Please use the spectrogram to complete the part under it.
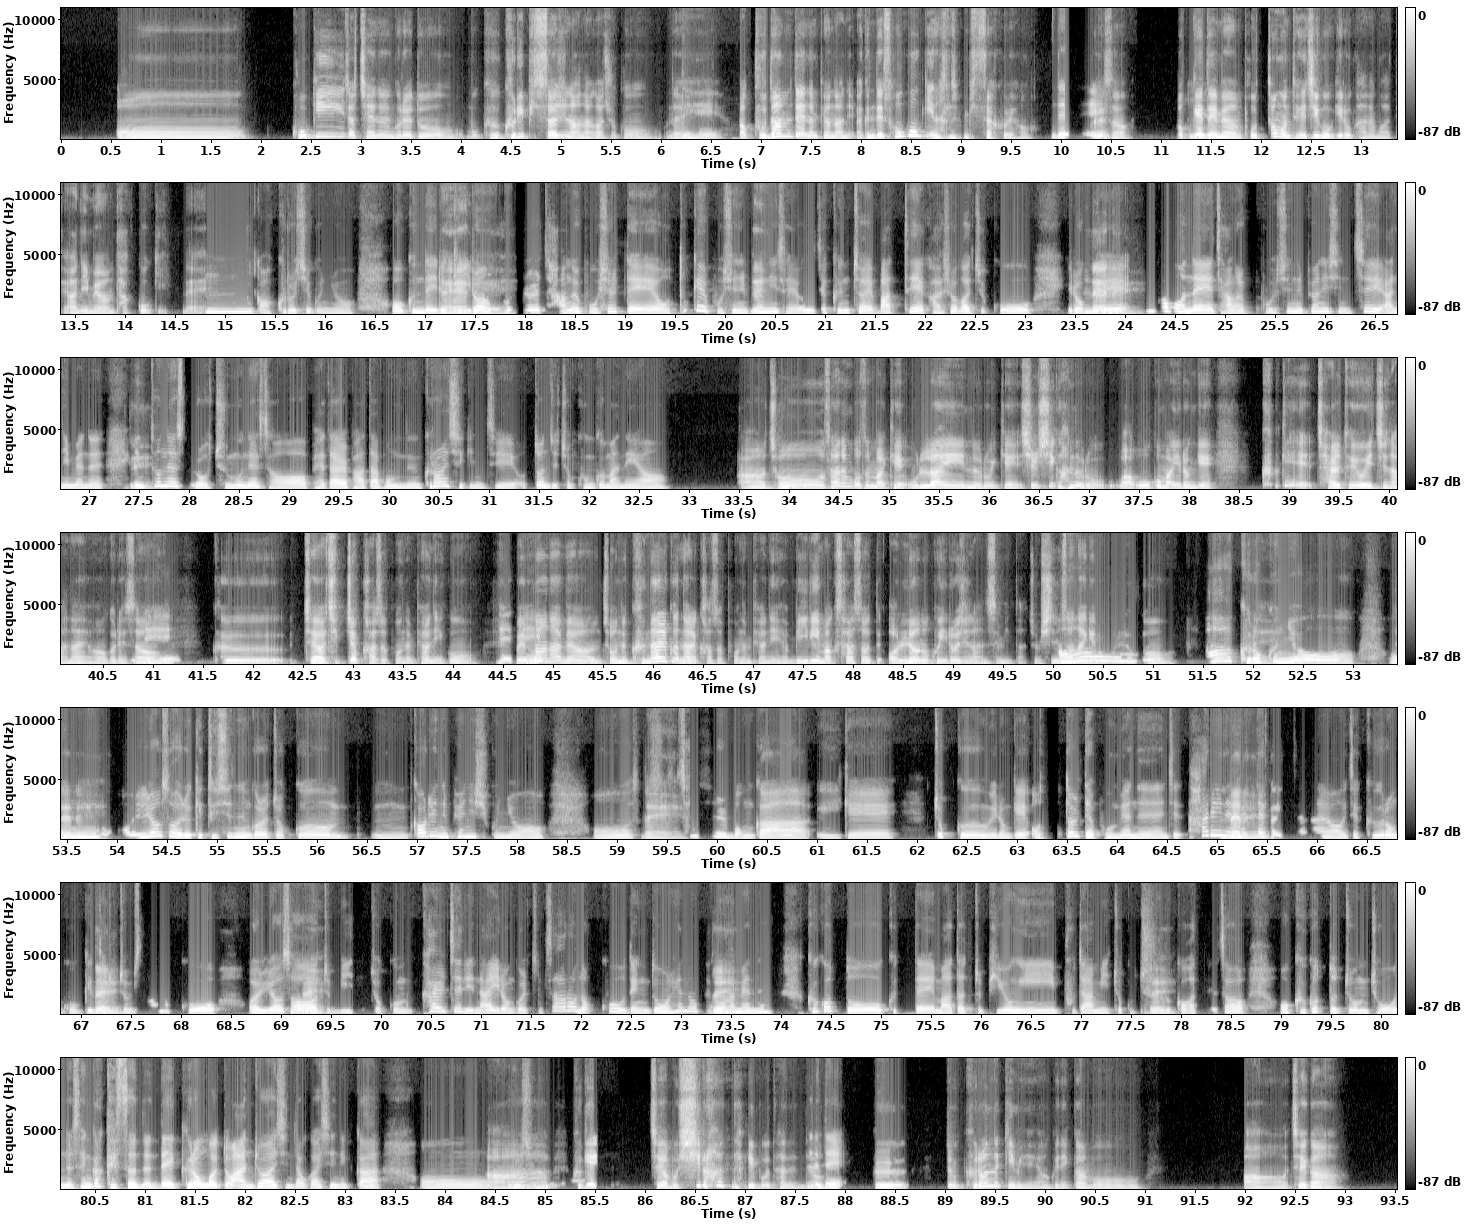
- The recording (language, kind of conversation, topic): Korean, advice, 식비를 절약하면서도 건강하게 먹기 어려운 이유는 무엇인가요?
- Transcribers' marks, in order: distorted speech; laughing while speaking: "소고기는 좀 비싸고요"; laughing while speaking: "실시간으로"; static; laughing while speaking: "생각했었는데"; laughing while speaking: "싫어한다기보다는요"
